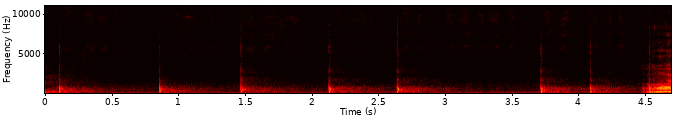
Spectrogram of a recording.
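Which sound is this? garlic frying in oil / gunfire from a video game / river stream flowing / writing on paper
writing on paper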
